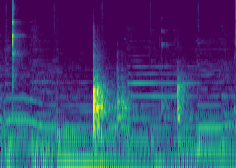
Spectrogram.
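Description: Background music, with a sharp glass knock about a second in and a lighter one near the end, as diced bell pepper is tipped from a small glass bowl into a glass mixing bowl.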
